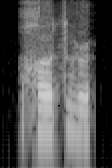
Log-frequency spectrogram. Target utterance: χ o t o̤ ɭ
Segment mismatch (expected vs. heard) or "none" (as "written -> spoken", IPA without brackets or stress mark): none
